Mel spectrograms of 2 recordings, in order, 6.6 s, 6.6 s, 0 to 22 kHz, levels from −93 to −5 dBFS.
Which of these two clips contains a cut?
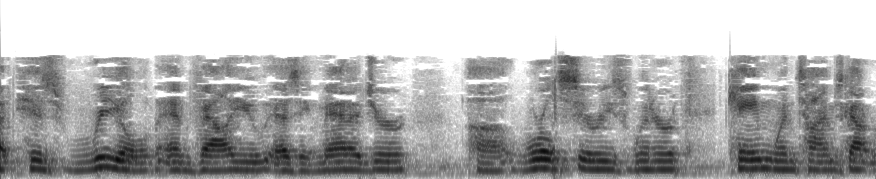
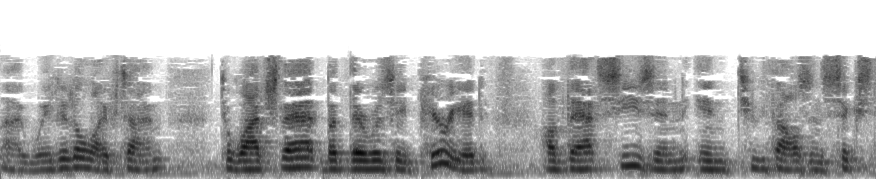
first; 2 cuts; at 1.2 s, 3.8 s

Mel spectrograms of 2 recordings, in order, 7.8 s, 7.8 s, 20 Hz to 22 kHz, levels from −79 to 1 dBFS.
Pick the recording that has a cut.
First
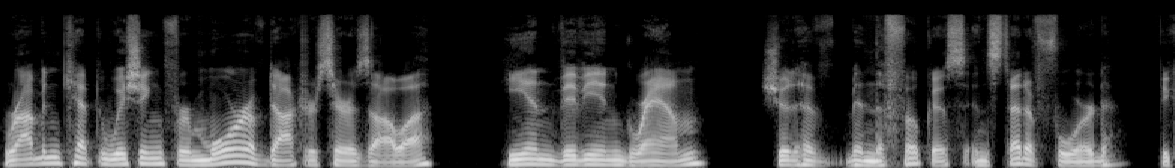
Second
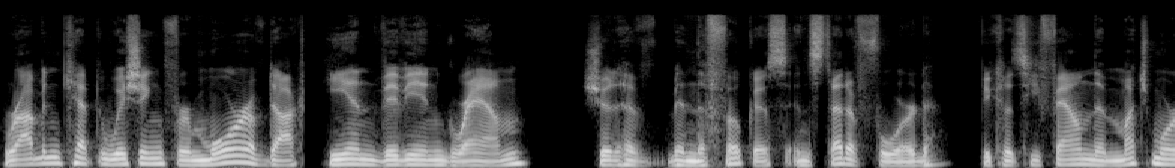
second; 1 cut; at 2.0 s

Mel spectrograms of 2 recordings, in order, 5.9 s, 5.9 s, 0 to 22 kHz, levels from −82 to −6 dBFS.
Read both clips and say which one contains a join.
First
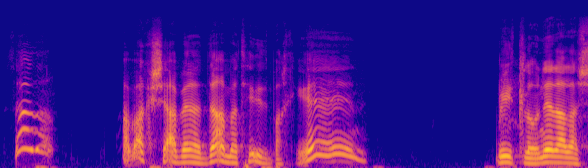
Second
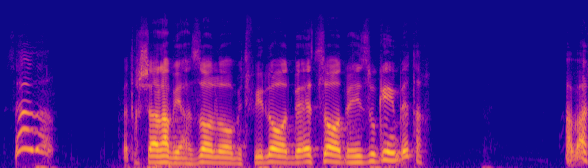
first; 1 cut; at 1.1 s

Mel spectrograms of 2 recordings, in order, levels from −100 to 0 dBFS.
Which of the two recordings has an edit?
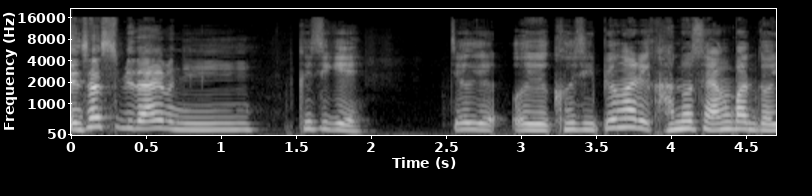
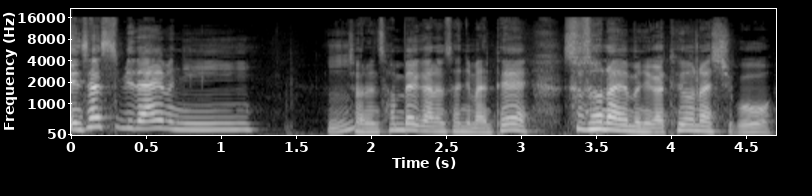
first; 2 cuts; at 1.5 s, 2.9 s

